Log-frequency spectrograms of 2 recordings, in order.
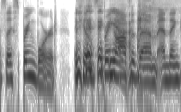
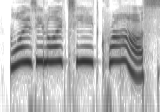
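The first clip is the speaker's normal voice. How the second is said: put-on British child voice, higher; 14 semitones higher than usual. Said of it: "so it's double British accent".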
